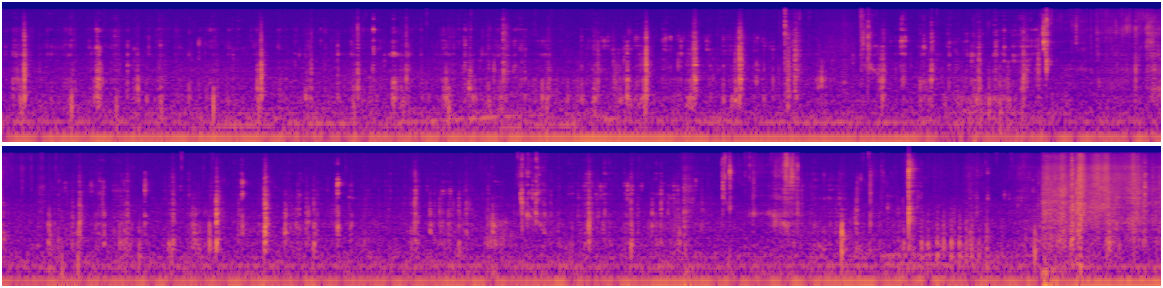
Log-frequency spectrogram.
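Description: A person chewing and biting food close to the microphone: many small irregular clicks and crunches over a low steady hum, with one louder sharp knock about halfway through and a louder rustling stretch near the end.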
